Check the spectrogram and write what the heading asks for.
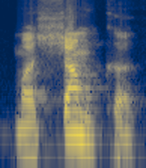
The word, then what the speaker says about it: Mashamka: Mashamka. The sha and the ma are connected. So it's sham. Like in sh. So like it's connected. Sham. And then the ka is at the end. Shamka.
